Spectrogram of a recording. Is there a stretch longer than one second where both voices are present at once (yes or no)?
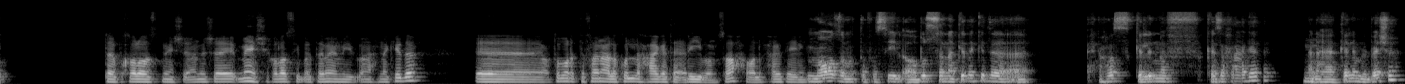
no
